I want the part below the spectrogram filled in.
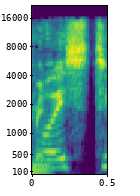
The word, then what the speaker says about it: Hoist: H-O-I-S-T Finance, yes. Det er svært at udtale. Vi kalder det Høst her i Millionærklubben, Lars Persson. Det er svensk, jeg ved, hvordan man udtaler som svensker, men det er altså H-O-I-S-T, hvis man selv skal ikke og kigge på den, som Lars Persson har taget i portefølje.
